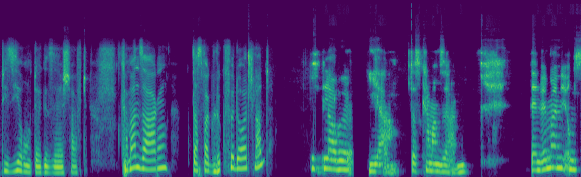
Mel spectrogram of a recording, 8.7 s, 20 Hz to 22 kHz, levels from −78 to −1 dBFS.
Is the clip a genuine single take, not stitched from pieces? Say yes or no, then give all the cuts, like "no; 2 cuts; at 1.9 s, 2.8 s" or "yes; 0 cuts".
yes; 0 cuts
